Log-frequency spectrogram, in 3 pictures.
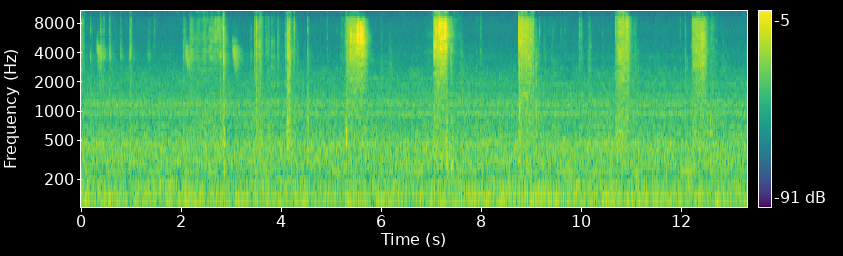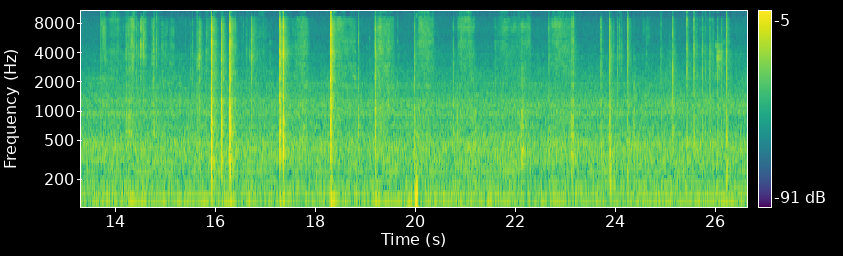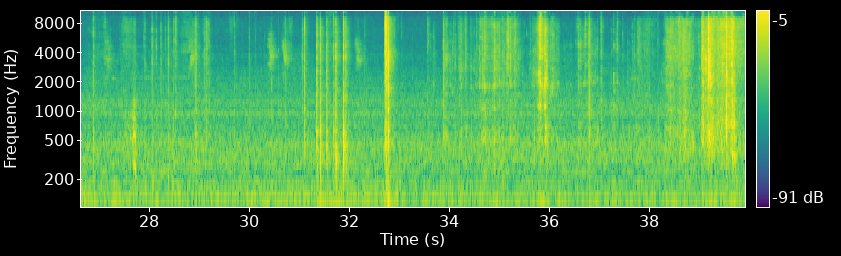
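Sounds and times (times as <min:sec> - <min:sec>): low steady hum: 0:00.0 - 0:39.9
packaging clicks scrapes and rustles: 0:33.9 - 0:39.9.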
